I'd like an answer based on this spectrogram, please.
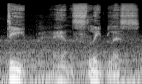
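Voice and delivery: ordinary delivery, nothing marked

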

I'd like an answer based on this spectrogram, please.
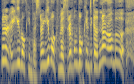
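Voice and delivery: high, loud, bickering back and forth; mock squabble. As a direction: replay the squabble over who goes first. Acted squabble at the door.

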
